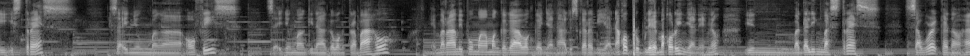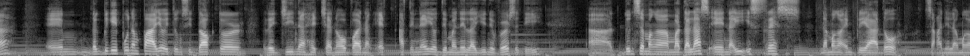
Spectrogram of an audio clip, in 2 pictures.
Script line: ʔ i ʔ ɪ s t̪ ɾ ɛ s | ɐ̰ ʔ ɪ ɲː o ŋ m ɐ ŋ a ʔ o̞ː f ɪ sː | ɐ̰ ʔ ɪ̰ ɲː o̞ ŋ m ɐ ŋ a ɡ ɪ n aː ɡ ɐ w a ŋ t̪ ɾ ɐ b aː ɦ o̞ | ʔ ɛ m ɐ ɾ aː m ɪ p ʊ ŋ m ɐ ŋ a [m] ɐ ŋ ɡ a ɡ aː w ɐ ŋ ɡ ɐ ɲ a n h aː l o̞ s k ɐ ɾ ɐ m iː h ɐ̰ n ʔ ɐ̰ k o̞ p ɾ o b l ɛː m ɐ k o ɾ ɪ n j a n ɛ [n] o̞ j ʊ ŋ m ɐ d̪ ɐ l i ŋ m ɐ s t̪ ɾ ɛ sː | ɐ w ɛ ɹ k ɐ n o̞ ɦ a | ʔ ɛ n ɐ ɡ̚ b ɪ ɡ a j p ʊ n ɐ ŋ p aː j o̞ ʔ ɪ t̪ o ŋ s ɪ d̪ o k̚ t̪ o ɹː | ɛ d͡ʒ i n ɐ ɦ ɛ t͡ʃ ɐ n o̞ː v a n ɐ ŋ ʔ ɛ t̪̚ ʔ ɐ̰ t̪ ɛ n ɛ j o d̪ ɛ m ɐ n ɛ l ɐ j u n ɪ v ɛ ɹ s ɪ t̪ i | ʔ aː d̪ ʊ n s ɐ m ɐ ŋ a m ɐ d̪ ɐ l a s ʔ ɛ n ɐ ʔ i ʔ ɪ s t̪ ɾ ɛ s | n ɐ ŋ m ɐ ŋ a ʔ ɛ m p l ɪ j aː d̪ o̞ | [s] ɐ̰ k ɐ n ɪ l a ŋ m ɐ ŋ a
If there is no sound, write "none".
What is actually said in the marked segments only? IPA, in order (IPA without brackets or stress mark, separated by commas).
m, n, s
